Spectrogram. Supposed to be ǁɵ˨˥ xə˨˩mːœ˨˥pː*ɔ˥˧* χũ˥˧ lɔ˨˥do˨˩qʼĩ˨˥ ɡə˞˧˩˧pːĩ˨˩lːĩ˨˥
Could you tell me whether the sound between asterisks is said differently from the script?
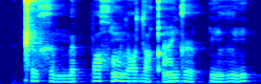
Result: no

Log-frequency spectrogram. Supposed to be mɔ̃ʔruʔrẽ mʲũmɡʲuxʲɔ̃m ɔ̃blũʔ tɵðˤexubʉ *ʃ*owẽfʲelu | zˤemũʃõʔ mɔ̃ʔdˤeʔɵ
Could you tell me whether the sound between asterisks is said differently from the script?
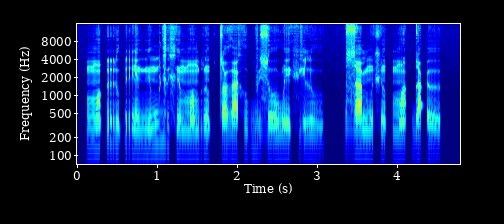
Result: yes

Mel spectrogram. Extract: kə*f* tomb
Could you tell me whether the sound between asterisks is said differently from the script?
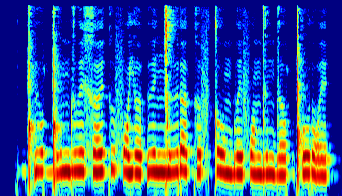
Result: no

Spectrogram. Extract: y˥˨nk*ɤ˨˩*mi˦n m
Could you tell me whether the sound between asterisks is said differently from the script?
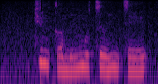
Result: no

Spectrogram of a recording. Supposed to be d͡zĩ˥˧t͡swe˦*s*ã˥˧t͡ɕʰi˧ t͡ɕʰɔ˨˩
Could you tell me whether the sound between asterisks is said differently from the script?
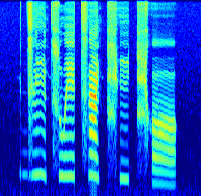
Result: yes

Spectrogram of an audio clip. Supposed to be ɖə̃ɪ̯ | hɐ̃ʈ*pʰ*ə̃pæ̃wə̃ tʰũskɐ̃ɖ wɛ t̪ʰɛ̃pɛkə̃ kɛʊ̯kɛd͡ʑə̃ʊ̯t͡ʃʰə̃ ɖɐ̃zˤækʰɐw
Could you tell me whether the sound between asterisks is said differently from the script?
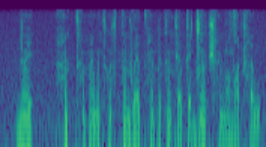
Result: yes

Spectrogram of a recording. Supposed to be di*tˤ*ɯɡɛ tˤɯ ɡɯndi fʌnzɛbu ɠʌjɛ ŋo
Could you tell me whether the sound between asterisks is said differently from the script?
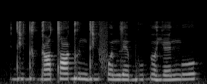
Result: yes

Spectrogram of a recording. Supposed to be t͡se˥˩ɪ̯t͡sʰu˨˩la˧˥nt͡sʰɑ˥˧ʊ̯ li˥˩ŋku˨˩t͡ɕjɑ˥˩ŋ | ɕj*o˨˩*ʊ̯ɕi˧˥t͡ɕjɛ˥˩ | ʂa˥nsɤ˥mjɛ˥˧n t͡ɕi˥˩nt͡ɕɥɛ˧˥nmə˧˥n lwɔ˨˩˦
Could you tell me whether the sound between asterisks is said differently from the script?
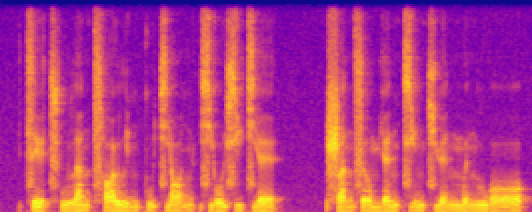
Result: no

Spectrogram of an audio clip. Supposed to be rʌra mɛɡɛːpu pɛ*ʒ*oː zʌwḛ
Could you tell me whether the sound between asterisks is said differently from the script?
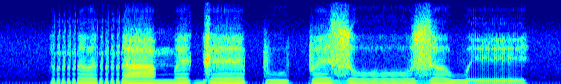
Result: yes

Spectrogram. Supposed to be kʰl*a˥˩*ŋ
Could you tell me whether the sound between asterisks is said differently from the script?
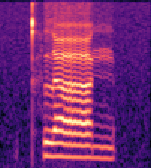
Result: yes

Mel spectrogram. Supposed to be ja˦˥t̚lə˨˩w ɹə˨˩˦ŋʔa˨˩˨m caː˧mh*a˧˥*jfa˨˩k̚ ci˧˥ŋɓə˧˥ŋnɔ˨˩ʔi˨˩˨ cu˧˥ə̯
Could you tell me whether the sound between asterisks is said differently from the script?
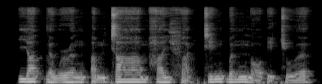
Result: yes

